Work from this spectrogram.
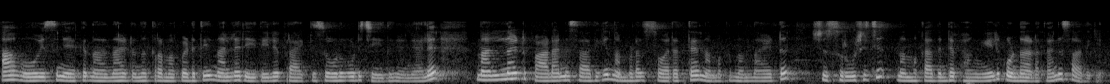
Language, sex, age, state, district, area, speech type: Malayalam, female, 45-60, Kerala, Alappuzha, rural, spontaneous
